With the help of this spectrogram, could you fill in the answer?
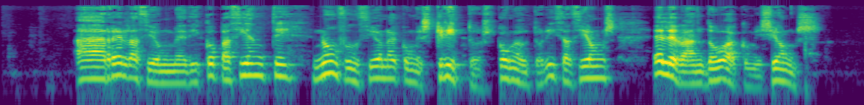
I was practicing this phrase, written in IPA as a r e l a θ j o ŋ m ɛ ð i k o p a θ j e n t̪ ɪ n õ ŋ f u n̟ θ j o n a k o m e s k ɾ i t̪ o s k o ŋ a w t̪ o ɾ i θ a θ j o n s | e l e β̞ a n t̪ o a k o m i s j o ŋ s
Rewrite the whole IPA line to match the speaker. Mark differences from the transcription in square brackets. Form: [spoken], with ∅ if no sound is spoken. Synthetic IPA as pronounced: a r e l a θ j o ŋ m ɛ ð i k o p a θ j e n t̪ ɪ n õ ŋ f u n̟ θ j o n a k o [ŋ] e s k ɾ i t̪ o s k o ŋ a w t̪ o ɾ i θ a θ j o [ŋ] s | e l e β̞ a n [d̪] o a k o m i s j o ŋ s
